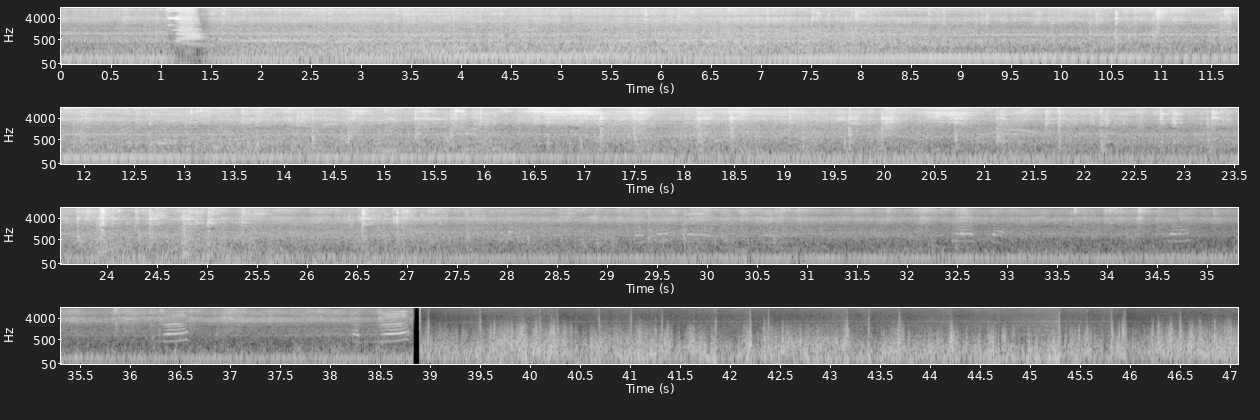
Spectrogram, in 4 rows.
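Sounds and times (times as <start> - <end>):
train low rumble: 0.0 - 47.0
wheels clicking over rail joints: 2.6 - 37.1.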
